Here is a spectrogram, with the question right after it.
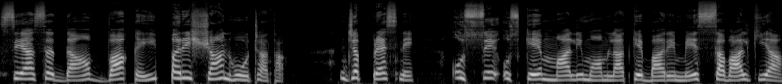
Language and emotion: Urdu, angry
